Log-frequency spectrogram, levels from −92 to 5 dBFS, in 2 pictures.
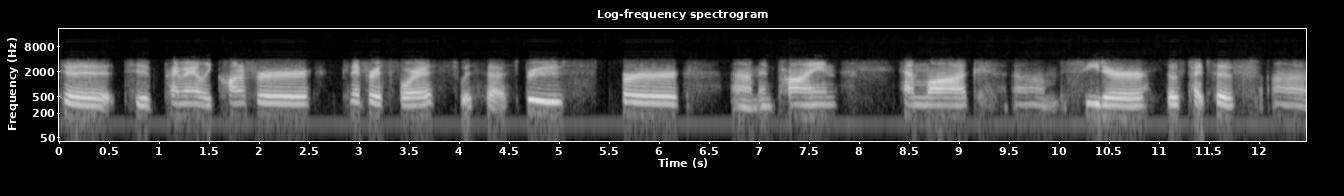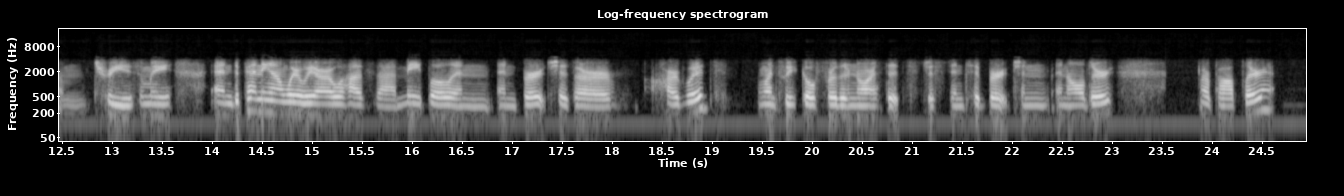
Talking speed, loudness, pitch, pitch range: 130 wpm, -16 LUFS, 160 Hz, 150-175 Hz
